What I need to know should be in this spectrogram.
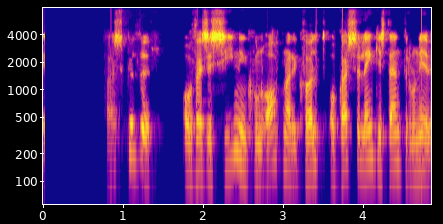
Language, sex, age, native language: Icelandic, male, 40-49, Icelandic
